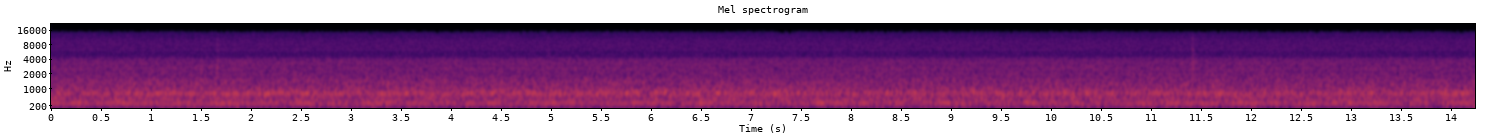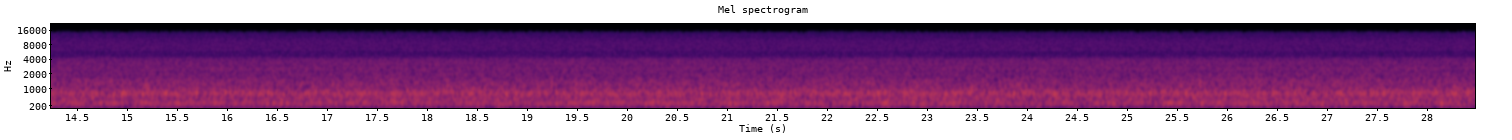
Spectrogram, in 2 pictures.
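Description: Steady hum and whir of an SGI Onyx2 computer's cooling fans running, with a constant low tone and a few fainter steady tones above it that do not change.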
